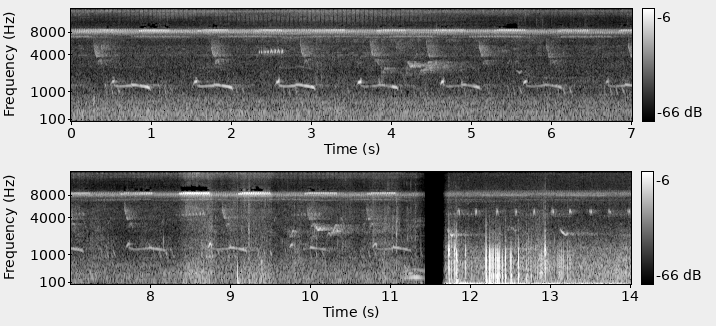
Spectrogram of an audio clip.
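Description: A bird repeats a short hooked call steadily, a little more than once a second, over a faint steady high whine. Near the end it cuts off suddenly, and louder outdoor noise with scattered clicks takes over.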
